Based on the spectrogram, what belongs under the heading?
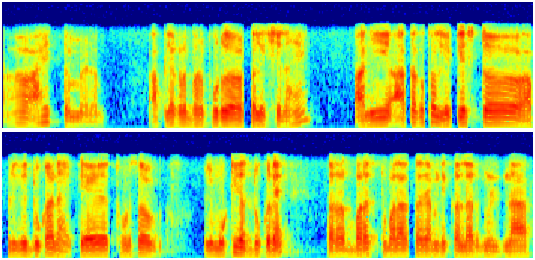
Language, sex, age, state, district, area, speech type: Marathi, male, 30-45, Maharashtra, Nagpur, urban, conversation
